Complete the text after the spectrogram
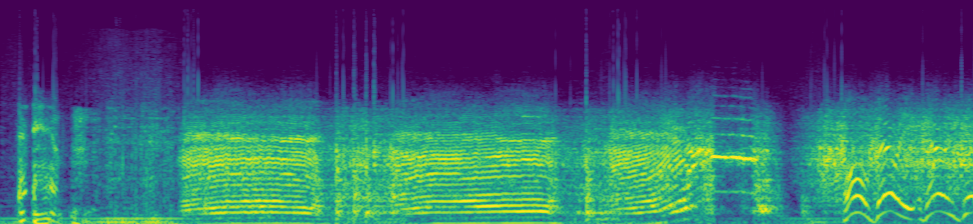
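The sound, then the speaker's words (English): A voice imitates a cow mooing in several long, loud, drawn-out lows with a buzzy tone, the pitch wavering and sliding, ending in a few quick rising-and-falling swoops. “Next, my interpretation of a cow.”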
